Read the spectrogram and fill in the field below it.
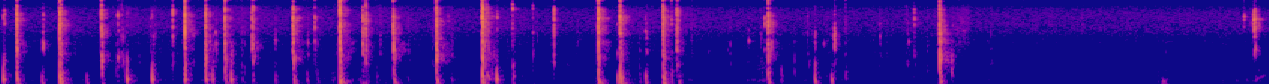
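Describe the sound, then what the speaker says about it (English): Computer keyboard typing in short bursts of close, crisp key clicks with brief pauses between, thinning out toward the end; no talking. "So it looks like I need to type this exact phrase."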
